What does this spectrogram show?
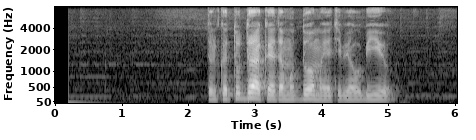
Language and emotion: Russian, angry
